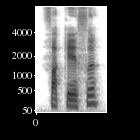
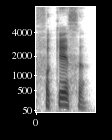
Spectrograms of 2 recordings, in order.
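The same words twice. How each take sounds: First: The prefix is a full syllable with a vowel. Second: The prefix is a bare consonant without a vowel.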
